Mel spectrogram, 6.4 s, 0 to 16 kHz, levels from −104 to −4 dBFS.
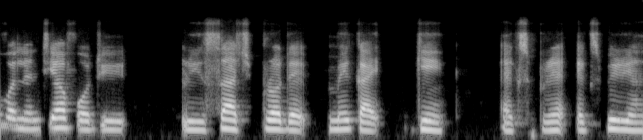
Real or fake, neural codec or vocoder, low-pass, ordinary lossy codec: real; none; 7.2 kHz; Opus, 32 kbps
